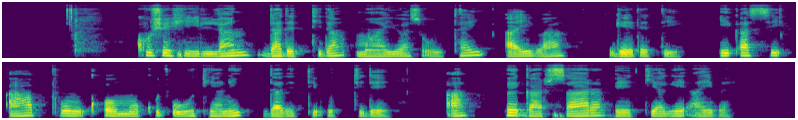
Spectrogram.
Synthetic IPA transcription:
kʰʊʃɛhiːlːɐnd̪ɐd̪ɛt̪ːɪd̪ɐmaːjʊwasʊ̰nt̪ʰːɐjɐjbaː | ɡe̞ːt̪ɛt̪ːiː | ɪkʼɐsːɪʔaːpʰːʊnkʼɔmːɔkʼʊt͡ʃʼuːt̪ɪjɐn | d̪ɐd̪ɛt̪ʰːɪ̰ʔʊt̪ʰːɪd̪e̞ː | ʔɐ | pːɛɡɐɾsaːɾɐbe̞ːt̪ːɪjaːɡe̞ːʔɐjbɐ

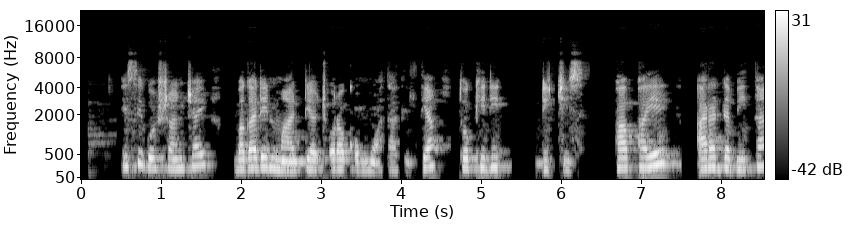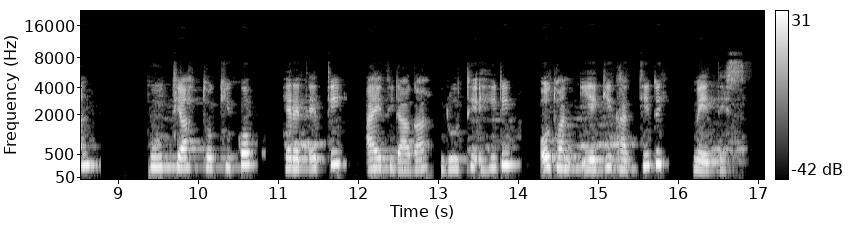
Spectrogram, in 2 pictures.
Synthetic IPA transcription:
ʔɪsːɪɡɔʃːɐnt͡ʃːɐj | bɐɡɐd̪ɛnmaːd̪ːɪjɐt͡ʃʼɔɾɐkʼɔmːɔɐt̪aːt̪ɪlt̪ːɪjat̪ɔkːɪd̪ɪ | d̪ɪt͡ʃːis | paːpːɐjeːʔɐɾɐd̪ːɐbiːt̪ːɐn | huːt̪ːɪjat̪ɔkːiːkːɔ | hɛɾɛt̪ʼɛt̪ʼːɪ | ʔɐjfɪd̪aːɡad̪uːt̪ːɪʔɛɦɪd̪ɪ | ʔɔt̪ʊɐnjɛɡːɪkɐt̪ːid̪ɪ | meːt̪ːeːs

